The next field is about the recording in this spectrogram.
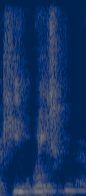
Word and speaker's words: Keewatin: Step three is that over the winter and in the spring, we'll be creating an interpretation exhibit space for the Keewatin, or the Keewatin, as we now pronounce it, excuse me.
